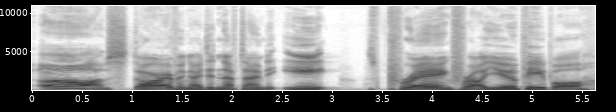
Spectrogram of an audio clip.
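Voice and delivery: self-pitying churchgoer angling for praise, hammed-up; showy martyr complaint. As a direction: ham up the hungry martyr for sympathy. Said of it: "walk into, you know, to home church and like".

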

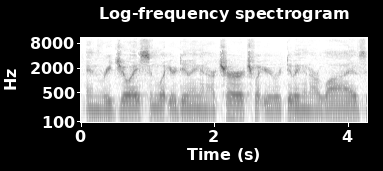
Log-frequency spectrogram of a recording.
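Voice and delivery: soft, quiet prayer voice; closing prayer. Acted. Pastor to God for the church, soft prayer. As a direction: pray gently over the group.

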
